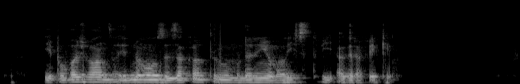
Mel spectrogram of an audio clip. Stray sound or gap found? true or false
false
